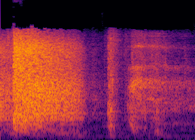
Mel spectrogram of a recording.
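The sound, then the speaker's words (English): Two gunshots fired by Sheriff Cheney at Cal Borger in Red Creek ring out, the first a loud blast with a long rumbling tail, followed about a second later by a sharper, quicker crack that fades into a softer echo. “Two shots right through the heart.”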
